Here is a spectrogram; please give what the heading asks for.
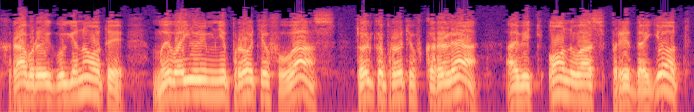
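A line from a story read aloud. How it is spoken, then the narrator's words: Several voices shouting. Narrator (Russian): Они закричали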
